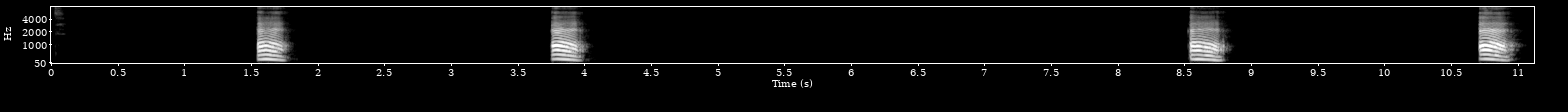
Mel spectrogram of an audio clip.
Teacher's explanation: It's a short open e- like sound similar to the sound the a makes in the word at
